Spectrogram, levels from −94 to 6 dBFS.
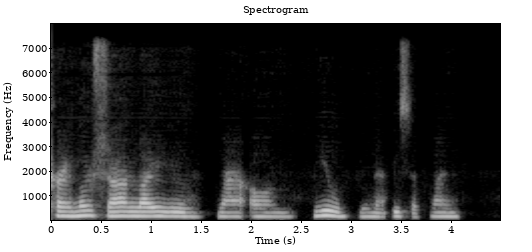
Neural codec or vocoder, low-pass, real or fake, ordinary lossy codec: codec, 16 kHz, 1.1 kbps, Voila-Tokenizer; 7.2 kHz; fake; none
